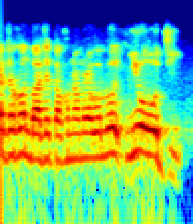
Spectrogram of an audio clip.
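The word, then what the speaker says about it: 四時: 4টা যখন বাজে তখন আমরা বলবো ইওজি। কি বলবো? ইওন না, ইওজি, শুধু ইয়োজি। ইওজি।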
